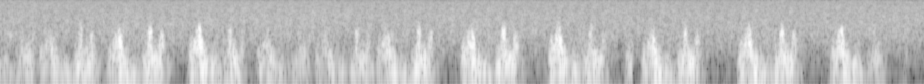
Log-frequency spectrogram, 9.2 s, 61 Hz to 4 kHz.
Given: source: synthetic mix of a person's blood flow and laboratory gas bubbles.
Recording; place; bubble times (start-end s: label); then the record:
Doppler ultrasound of blood flow; precordium
0.09-0.14 s: bubbles
From the record:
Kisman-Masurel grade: 211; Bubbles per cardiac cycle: several, 3 to 8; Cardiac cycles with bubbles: 1 to 10%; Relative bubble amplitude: barely perceptible (0.100 to 0.250); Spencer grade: 1 (occasional bubble signal discernible with the cardiac motion signal, with majority of cardiac periods free of bubbles); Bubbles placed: only in the low amplitude regions of the cardiac cycle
